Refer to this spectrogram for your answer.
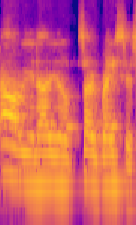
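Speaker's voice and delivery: ordinary talk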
